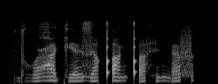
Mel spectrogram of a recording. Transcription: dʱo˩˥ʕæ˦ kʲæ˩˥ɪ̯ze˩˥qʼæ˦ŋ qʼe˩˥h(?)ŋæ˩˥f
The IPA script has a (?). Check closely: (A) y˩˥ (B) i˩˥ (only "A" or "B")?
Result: B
